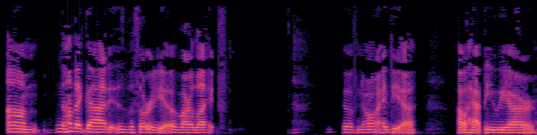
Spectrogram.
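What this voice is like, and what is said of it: Emotional, choked-up voice. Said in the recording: “I'm sorry, I'm getting emotional.”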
